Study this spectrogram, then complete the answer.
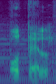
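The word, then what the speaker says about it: hotel: দিয়ে একটি উদাহরণ হচ্ছে হোটেল, এটার উচ্চারণ হবে ওতেল, কারণ হচ্ছে ইটালিয়ান ভাষায় এইচটি উচ্চারণ হয় না, আর ওতেল মানে হচ্ছে হোটেল।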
